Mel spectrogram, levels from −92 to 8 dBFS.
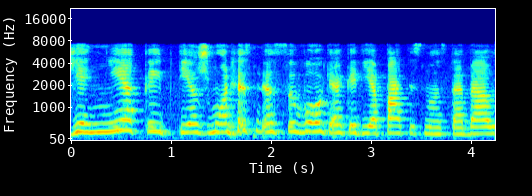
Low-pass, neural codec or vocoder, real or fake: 7.2 kHz; none; real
